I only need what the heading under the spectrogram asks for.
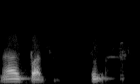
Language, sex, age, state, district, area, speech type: Kashmiri, male, 60+, Jammu and Kashmir, Shopian, rural, conversation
